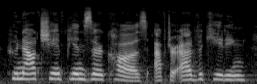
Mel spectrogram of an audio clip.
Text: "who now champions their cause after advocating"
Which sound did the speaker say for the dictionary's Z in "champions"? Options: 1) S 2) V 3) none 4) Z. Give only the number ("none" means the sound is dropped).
4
